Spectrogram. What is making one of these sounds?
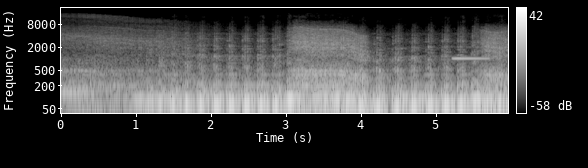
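A diesel truck engine rumbles louder and deeper as it pulls away.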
